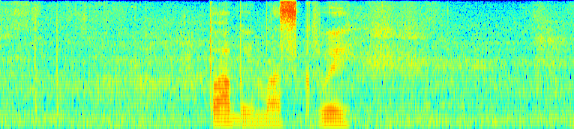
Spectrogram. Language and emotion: Russian, neutral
